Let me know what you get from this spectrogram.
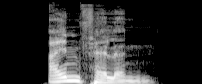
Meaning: dative plural of Einfall
- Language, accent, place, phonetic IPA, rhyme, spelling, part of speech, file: German, Germany, Berlin, [ˈaɪ̯nˌfɛlən], -aɪ̯nfɛlən, Einfällen, noun, De-Einfällen.ogg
